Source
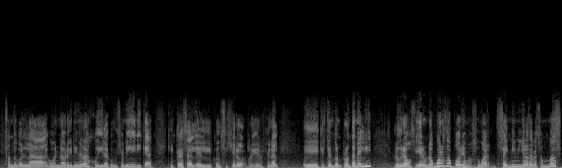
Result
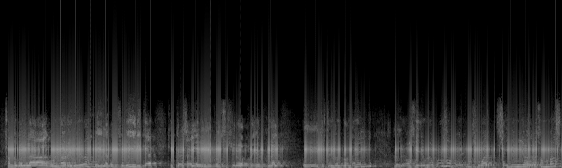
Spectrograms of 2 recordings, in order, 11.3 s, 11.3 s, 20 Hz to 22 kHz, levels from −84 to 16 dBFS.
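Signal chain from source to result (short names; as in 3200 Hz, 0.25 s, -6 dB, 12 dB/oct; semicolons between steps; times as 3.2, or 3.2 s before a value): rattling part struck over -33 dBFS, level -15 dBFS; negative-ratio compressor -25 dBFS, ratio -0.5; weighting filter A; tape echo 0.107 s, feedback 38%, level -6.5 dB, low-pass 1500 Hz; crackling interface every 0.30 s, samples 512, repeat, from 0.88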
